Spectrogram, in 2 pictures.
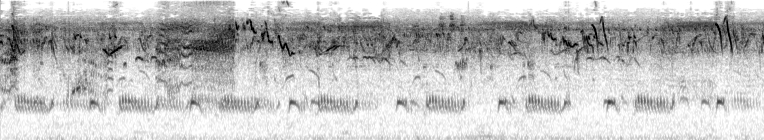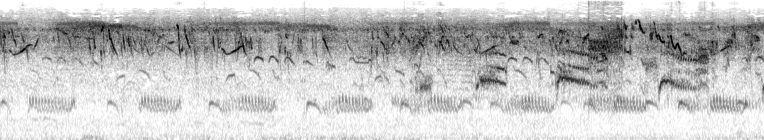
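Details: Zoo dwarf mongooses give steady, rapid peeping calls while tearing through crinkling holiday gift-wrap with mealworm treats hidden inside.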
